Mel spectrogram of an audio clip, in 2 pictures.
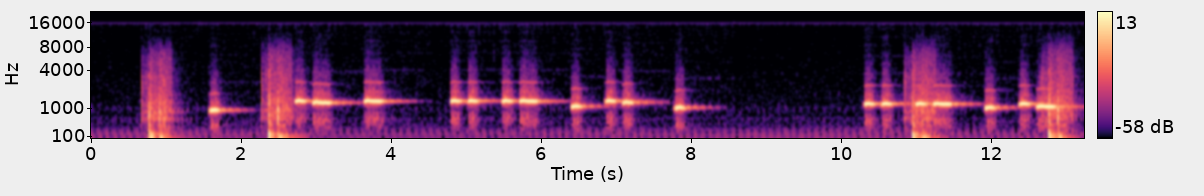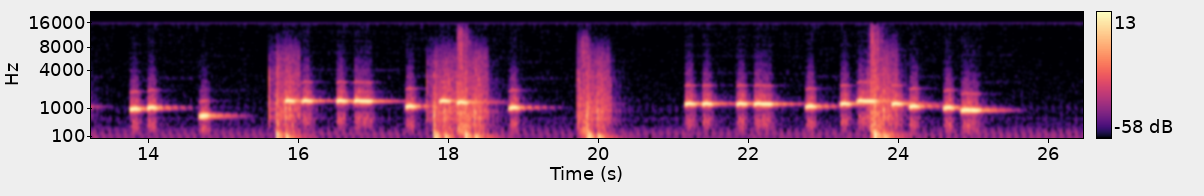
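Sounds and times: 
person whistling: 0:01.6 - 0:08.4, 0:10.3 - 0:13.2, 0:13.8 - 0:20.0, 0:21.2 - 0:25.6.

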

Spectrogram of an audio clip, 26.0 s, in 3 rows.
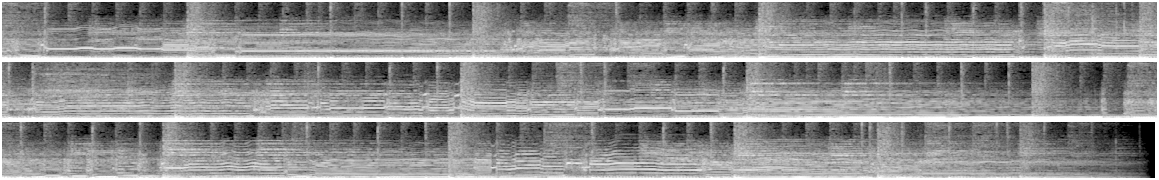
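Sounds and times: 
rock guitar solo: 0:00.0 - 0:25.9.

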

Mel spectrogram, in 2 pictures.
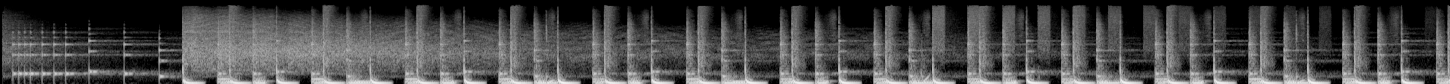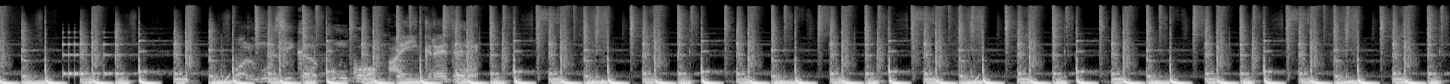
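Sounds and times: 
beat: 0:00.0 - 0:29.0.

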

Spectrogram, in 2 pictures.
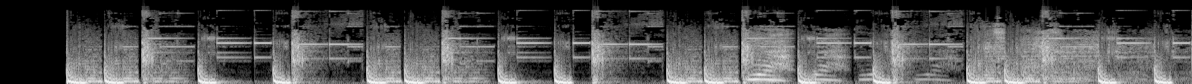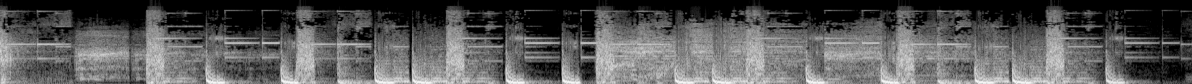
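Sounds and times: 
heavy bass music: 0:00.7 - 0:23.4.

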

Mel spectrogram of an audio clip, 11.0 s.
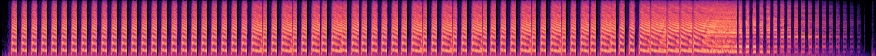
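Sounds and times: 
horn mix: 0:00.1 - 0:10.5.

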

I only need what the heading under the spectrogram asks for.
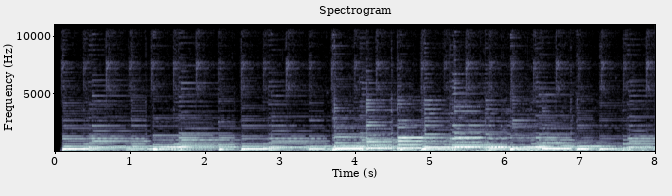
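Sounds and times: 
mild melody: 0:00.1 - 0:07.9.

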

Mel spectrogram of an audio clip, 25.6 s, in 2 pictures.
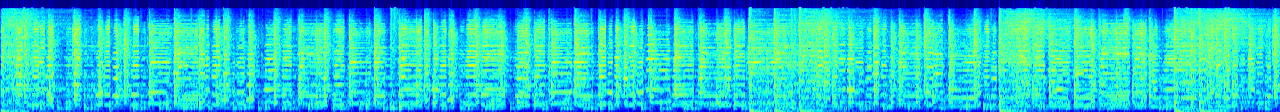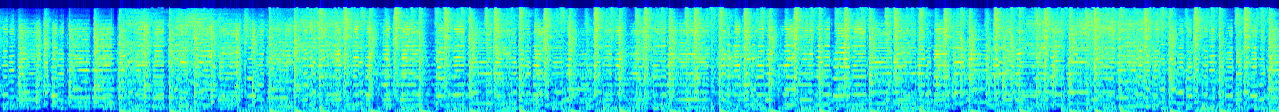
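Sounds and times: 
Caucasian Lezginka dance music: 0:00.0 - 0:25.5.

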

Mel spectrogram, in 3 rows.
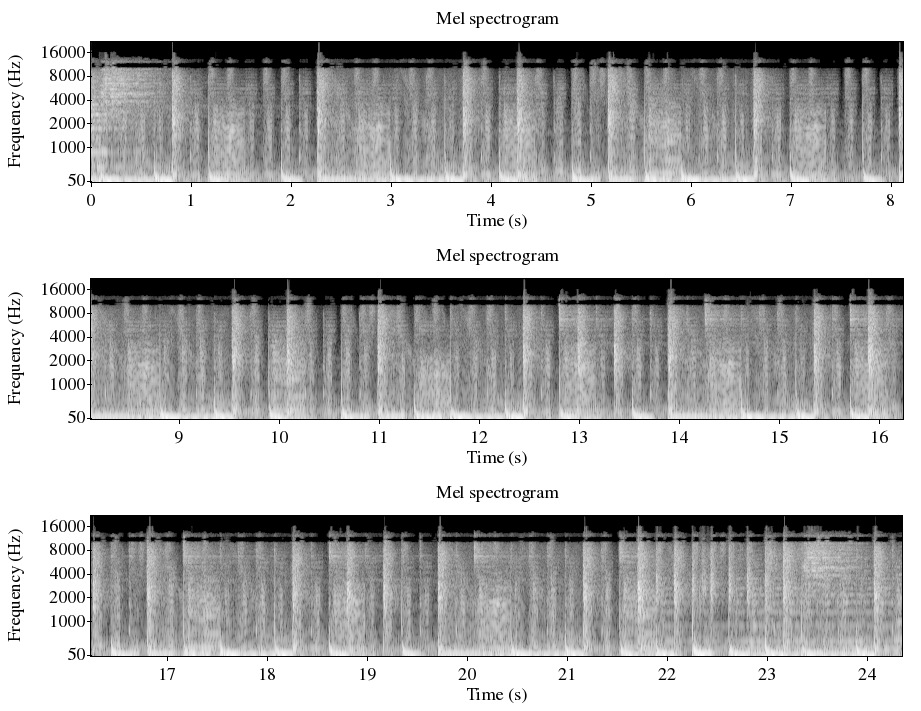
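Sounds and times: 
shaker beat: 0:00.0 - 0:24.3.

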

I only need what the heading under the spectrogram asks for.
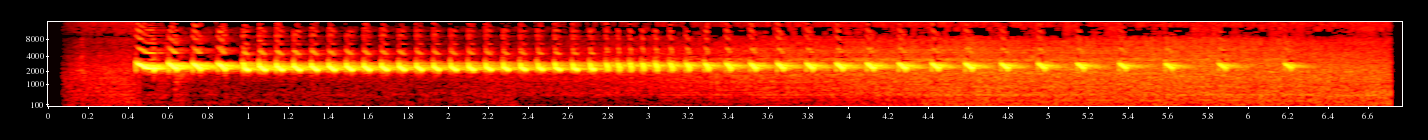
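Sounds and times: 
canary: 0:00.5 - 0:06.4.

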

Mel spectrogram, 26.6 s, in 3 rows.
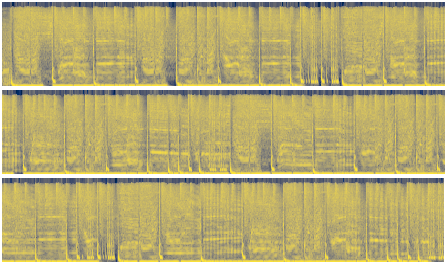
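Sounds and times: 
dubstep music: 0:00.0 - 0:26.5.

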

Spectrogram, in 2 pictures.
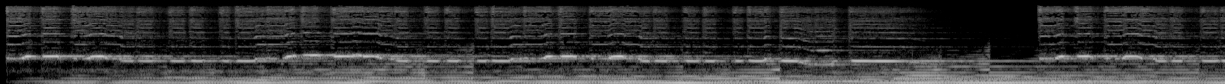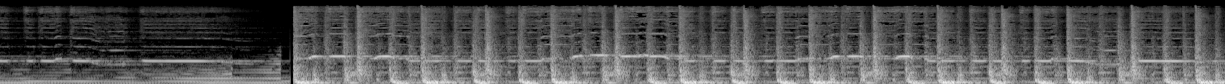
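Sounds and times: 
folk flute playing: 0:00.1 - 0:24.4.

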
